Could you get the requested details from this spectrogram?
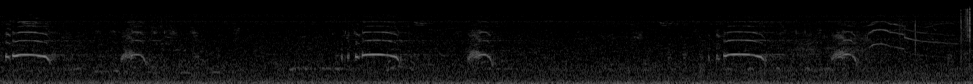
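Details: A Savanna hawk in Barinas, Venezuela, repeats arched, falling call notes roughly every three to four seconds, each paired with a fainter echoing note, over a continuous background hiss.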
